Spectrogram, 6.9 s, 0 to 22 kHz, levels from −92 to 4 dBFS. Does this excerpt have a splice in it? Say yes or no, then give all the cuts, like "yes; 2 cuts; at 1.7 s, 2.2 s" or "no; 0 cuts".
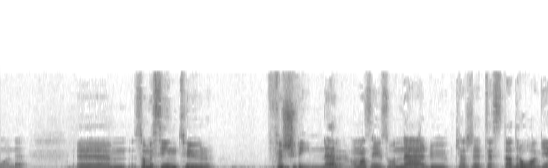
yes; 1 cut; at 3.2 s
